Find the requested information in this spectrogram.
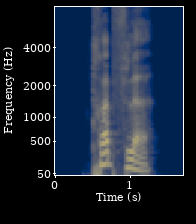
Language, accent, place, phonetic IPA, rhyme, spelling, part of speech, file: German, Germany, Berlin, [ˈtʁœp͡flə], -œp͡flə, tröpfle, verb, De-tröpfle.ogg
- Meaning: inflection of tröpfeln: 1. first-person singular present 2. first/third-person singular subjunctive I 3. singular imperative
